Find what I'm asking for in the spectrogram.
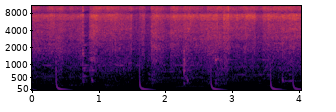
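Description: Goat blood stir-fried with onions and fennel in a pan, a soft ongoing sizzle under repeated low thumping scrapes of a spatula, about six strokes, with no talking.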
